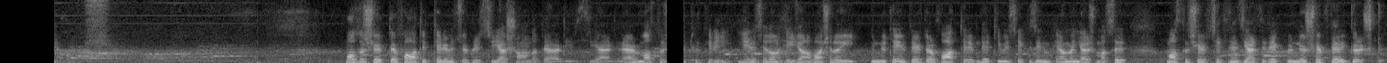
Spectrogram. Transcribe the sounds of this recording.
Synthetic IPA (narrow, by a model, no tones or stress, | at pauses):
ʃ | mast̪ɯɾʃɛft̪ɛfaːt̪ʰit̪ʰeɾimsyɾpʰɾizsijaʃaɯnd̪ad̪ɛæɾd̪iz̥ijɛɾilʲæɾmast̪ʰɯɾʃeft̪ʰyɾcʰied̪ɛ̰jenisezonɦe̞jd͡ʒanabaʃˠaɾɯ | ynːʲyt̪ʰeid̪iɾɛk̚t̪ʰøɾfaːt̪ʰːeɾimd̪ɛt̪ʰivisecʰizenʲimpʰelomɛnjaɾɯʃmasɯ | mast̪ʰɯɾʃɛfset̪ʰininzijaɾt̪ʰed̪ɛcynlʲyʃɛflʲeɾiɟø̞ɾyʃt̪ʰy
